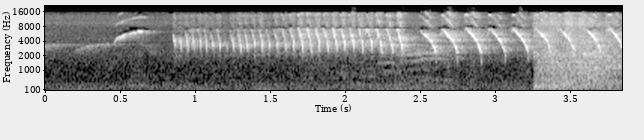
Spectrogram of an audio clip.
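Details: A short canary song. A rising whistle leads into a steady high buzzing trill, which breaks into quick, rhythmic rolling pulses near the end.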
